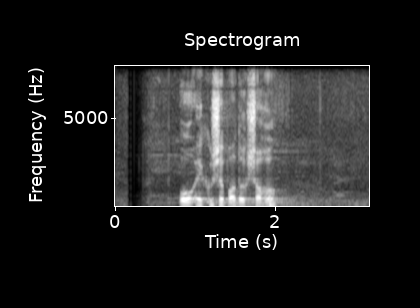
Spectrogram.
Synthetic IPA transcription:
oekuʃepɔd̪okʃɔɦo

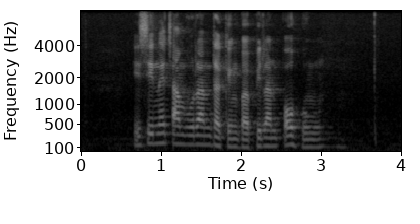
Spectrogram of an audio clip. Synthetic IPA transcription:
ʔisinet͡ʃampuɾand̪̥ä̤ɡ̥ɪ̤ŋb̥ä̤b̥i̤lanpoɦʊŋ

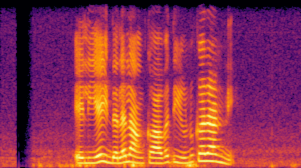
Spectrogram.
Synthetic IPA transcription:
elijeind̪əlɐlaŋkaːʋəd̪ijunukəɾanːḭ

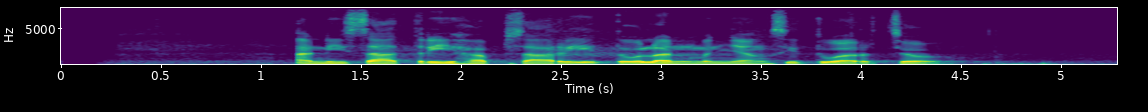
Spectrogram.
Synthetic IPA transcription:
ʔanisat̪ɾiɦap̚saɾid̪̥olanməɲaŋsid̪̥uard̥ʒ̥ɔ̤

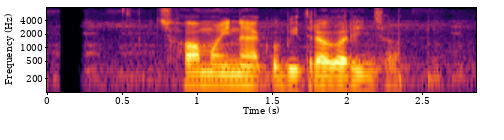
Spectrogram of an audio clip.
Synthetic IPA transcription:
t͡sʰʌmʌjnakobʱit̪rʌɡʌɾint͡sʰʌ

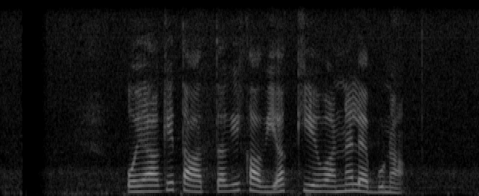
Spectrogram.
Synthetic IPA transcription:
ojaːɡet̪aːt̪ʋaɡekaʋijakːijəʋanːəlæbunaː

